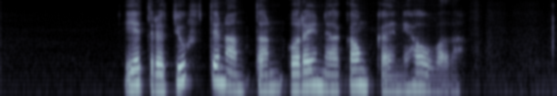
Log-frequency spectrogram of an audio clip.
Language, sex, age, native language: Icelandic, female, 40-49, Icelandic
